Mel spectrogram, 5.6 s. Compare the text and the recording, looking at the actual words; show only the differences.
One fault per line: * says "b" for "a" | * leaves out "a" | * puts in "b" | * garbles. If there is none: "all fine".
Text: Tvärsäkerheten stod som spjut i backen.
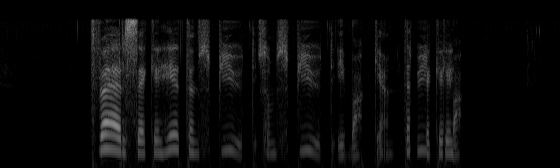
* says "spjut" for "stod"
* garbles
